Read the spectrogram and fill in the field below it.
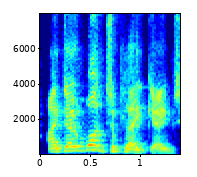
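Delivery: put-on loud, high boyish complaint; crying out in protest. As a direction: protest loudly like a cross child. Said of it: "he cried".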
